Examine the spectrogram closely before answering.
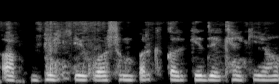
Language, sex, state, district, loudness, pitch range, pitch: Hindi, male, Bihar, Supaul, -17 LUFS, 200-210 Hz, 205 Hz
